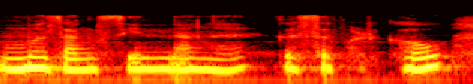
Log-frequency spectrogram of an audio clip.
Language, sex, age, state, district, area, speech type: Bodo, female, 18-30, Assam, Udalguri, rural, spontaneous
